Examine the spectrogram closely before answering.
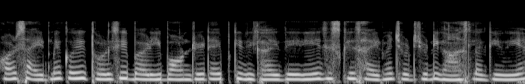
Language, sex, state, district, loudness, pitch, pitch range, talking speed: Hindi, female, Bihar, Jamui, -16 LUFS, 240 Hz, 225-255 Hz, 230 wpm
